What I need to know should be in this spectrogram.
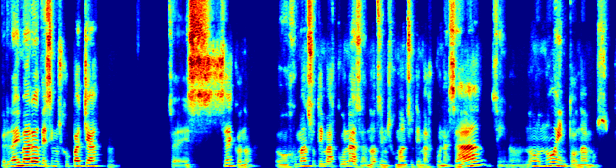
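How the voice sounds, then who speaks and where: A man's voice: a little high, big pitch swings, moderate pace. A man teaching a language class. He explains step by step and keeps checking with the students through short questions. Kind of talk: classroom lecture.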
